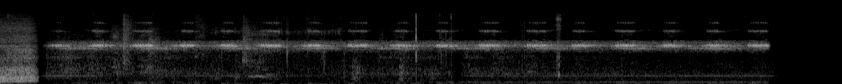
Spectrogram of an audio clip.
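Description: Cricket chirping, a short high chirp repeated about two and a half times a second, stopping suddenly near the end: the comic 'crickets' sound effect marking an awkward, empty silence.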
